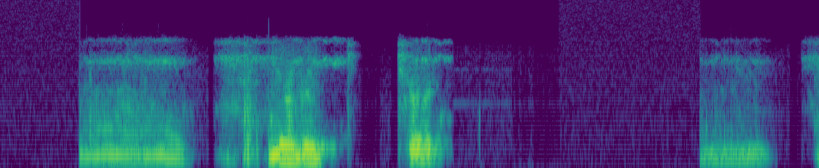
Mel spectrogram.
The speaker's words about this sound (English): I hear, like, snoring in the background.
